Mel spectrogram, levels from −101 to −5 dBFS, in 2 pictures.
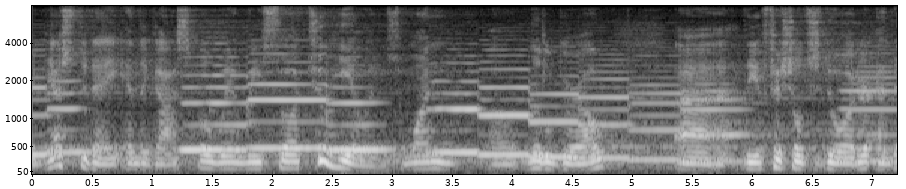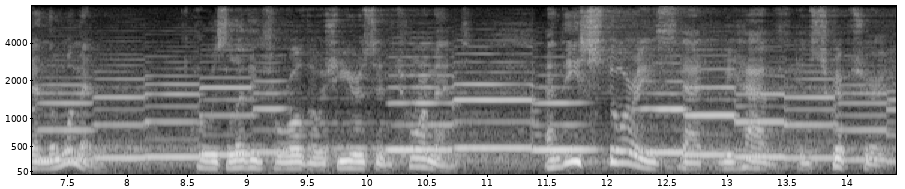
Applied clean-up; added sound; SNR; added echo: none; Wind instrument, woodwind instrument; 2 dB; reverberation time 0.2 s.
